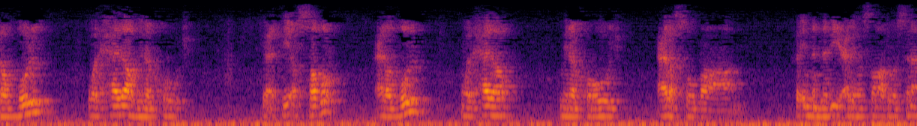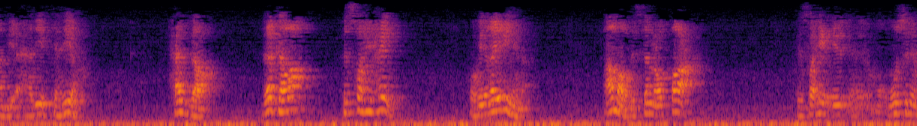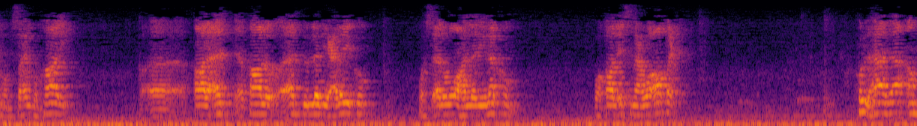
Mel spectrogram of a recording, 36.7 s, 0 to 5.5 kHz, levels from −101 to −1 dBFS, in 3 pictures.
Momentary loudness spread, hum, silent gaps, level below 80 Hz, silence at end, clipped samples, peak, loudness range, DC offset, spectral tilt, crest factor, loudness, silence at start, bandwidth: 24 LU; none; none; -46 dBFS; 0 s; under 0.1%; -16 dBFS; 7 LU; under 0.1%; -4.5 dB/octave; 18 dB; -34 LUFS; 0 s; 5.2 kHz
